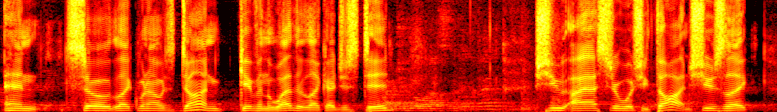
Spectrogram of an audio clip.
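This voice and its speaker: A man's voice: medium pitch, steady tone, unhurried. A man telling a casual, rambling story, full of "like" and "you know" fillers, joking and mock-serious. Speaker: student show presenter.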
